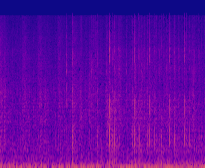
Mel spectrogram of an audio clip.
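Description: A clear plastic bag filled with blue gel beads is held close and tapped and scratched with long nails. It makes a soft, continuous rain-like patter of quick, bright clicks and rustles over a steady low rumble.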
